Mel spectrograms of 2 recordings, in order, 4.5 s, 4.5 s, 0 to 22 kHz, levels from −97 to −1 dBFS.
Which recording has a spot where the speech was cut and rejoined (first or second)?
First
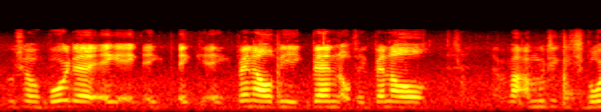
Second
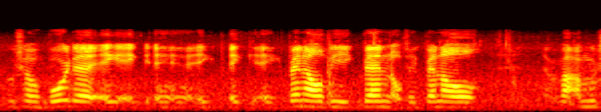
first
